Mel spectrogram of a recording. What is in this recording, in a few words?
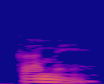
"kame", Biak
